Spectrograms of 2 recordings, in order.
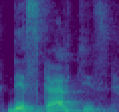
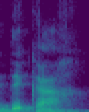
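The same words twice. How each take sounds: First: The final consonant sounds are pronounced. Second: The final consonant sounds are silent. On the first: The speaker calls it wrong. "não é nada disso" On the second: The speaker calls it right. "Não se pronuncia a parte final aí no francês"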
